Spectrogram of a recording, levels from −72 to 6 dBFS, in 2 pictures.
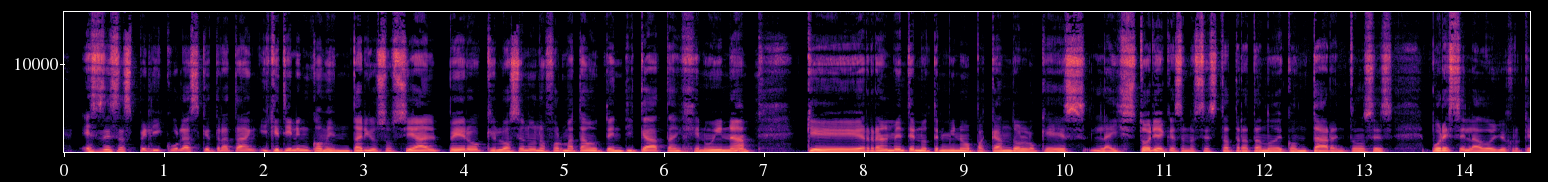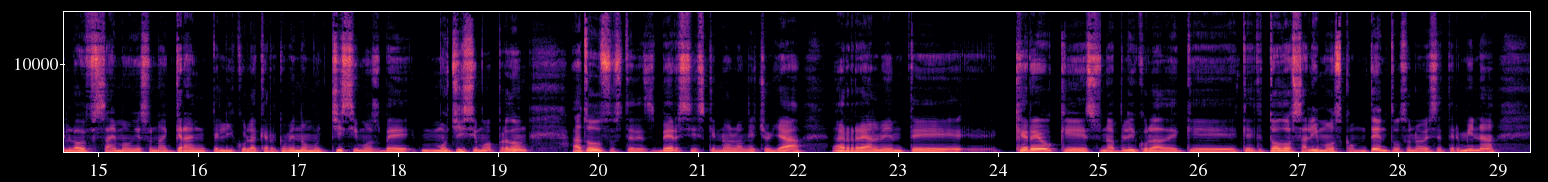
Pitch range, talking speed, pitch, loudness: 115-130 Hz, 175 wpm, 120 Hz, -20 LUFS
